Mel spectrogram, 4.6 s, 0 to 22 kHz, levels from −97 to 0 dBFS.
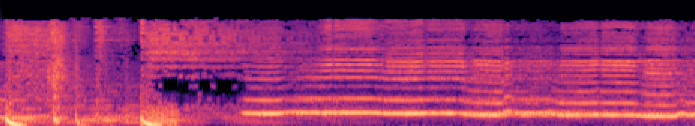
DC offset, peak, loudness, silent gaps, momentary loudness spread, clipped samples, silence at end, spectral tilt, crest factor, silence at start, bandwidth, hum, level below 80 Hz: under 0.1%; 0 dBFS; -18 LUFS; none; 6 LU; under 0.1%; 0 s; -4.5 dB/octave; 16 dB; 0 s; 12 kHz; none; -28 dBFS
